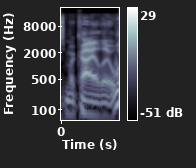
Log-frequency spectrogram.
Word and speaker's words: Mykhailiuk: He mispronounced it, but it is Mykhailiuk.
